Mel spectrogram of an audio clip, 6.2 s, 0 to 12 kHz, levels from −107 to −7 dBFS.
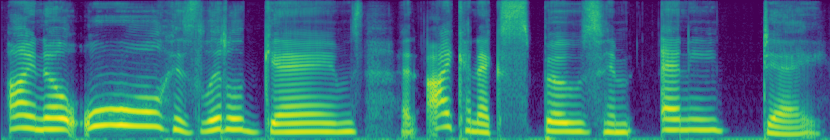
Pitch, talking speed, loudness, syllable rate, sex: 245 Hz, 125 wpm, -16 LUFS, 3.4 syllables/s, female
